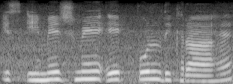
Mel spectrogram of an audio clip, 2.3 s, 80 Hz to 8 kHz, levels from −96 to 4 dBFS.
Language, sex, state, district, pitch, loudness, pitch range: Hindi, female, Punjab, Fazilka, 245 Hz, -13 LUFS, 230-255 Hz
